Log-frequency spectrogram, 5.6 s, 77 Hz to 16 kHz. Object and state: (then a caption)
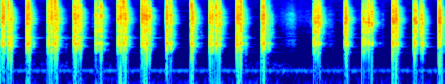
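Plastic game controller tapped. Fingernails tap the hollow shell of a black plastic Xbox controller and press its buttons, making 18 sharp, bright clicks with almost no ring. The clicks come in an uneven rhythm, with a short pause about two-thirds of the way through, over a faint low hum.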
